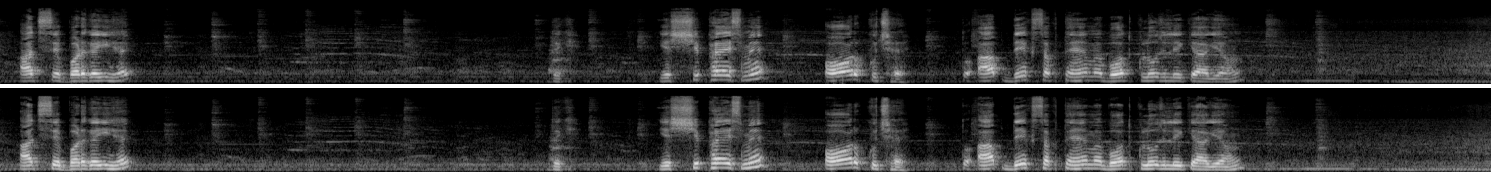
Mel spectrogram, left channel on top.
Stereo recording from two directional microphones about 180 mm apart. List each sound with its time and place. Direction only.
0.2 s speech: 15° right (ahead or behind)
5.5 s speech: 15° right (ahead or behind)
